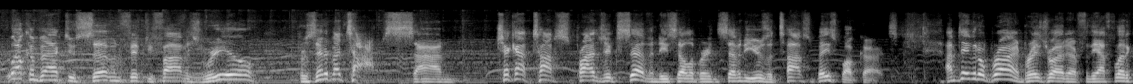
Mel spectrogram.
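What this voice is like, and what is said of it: Modulated radio announcer voice. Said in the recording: “This is my modulated radio voice ... I'll get out of that bullshit”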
